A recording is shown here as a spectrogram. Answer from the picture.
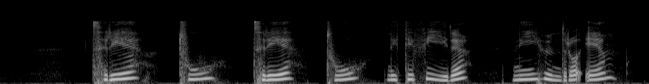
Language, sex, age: Norwegian, female, 39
